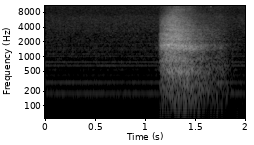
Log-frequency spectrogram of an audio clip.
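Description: A man's single audible breath picked up by the pulpit microphone about a second in, over a faint steady electrical hum.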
